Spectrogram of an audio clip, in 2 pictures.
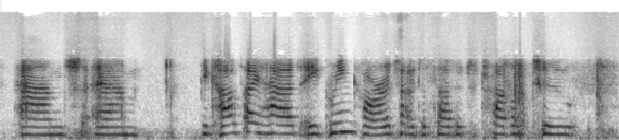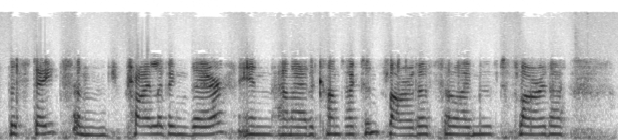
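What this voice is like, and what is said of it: Irish accent. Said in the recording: “you can probably tell from my accent that I'm not from the U.S. I'm actually Irish”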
